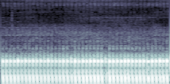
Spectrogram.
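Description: A mini bike engine runs steadily at a rough, pulsing idle, close and loud, with a chugging rhythm and no one speaking over it.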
